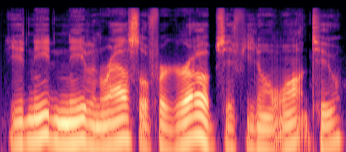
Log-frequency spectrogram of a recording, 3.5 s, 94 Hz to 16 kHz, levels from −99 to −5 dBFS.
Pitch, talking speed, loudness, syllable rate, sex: 125 Hz, 190 wpm, -16 LUFS, 3.9 syllables/s, male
